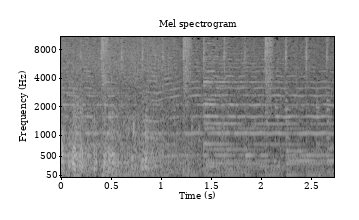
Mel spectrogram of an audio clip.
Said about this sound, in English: There's a stroke of lightning.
